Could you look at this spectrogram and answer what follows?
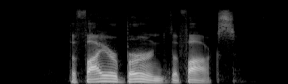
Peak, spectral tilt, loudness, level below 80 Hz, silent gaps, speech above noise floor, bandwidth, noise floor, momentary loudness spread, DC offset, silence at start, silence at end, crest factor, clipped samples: -2 dBFS; -6 dB/octave; -20 LUFS; -58 dBFS; none; 58 dB; 14 kHz; -78 dBFS; 14 LU; under 0.1%; 0.7 s; 0.55 s; 20 dB; under 0.1%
